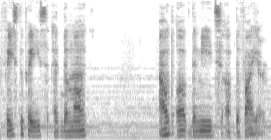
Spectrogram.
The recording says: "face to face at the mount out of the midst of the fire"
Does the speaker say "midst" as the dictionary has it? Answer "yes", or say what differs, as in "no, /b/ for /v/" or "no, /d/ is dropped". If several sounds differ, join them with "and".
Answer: no, /t/ is dropped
